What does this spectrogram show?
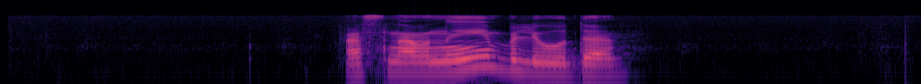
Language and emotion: Russian, neutral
